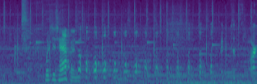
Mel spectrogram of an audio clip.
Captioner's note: laughing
